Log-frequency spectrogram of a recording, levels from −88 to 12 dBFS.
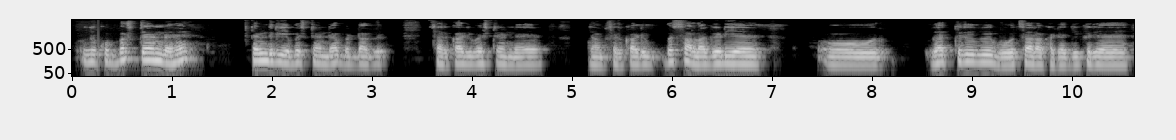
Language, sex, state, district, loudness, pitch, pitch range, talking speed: Rajasthani, male, Rajasthan, Nagaur, -17 LUFS, 130 Hz, 120-150 Hz, 160 wpm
